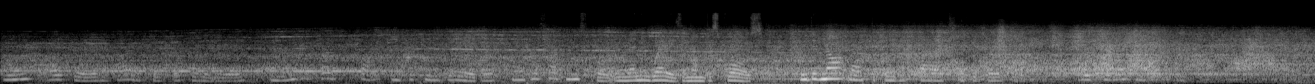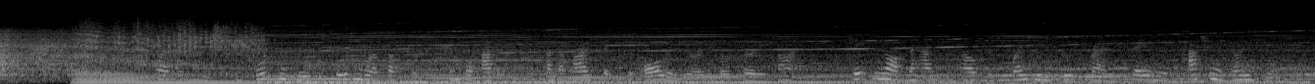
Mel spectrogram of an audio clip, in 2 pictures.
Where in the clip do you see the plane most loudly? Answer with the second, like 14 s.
11 s.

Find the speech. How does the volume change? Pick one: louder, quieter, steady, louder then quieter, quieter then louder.
louder then quieter.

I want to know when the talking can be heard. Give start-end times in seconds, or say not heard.
0.0-11.8, 14.7-26.1.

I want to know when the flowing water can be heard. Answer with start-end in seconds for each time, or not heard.
not heard.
